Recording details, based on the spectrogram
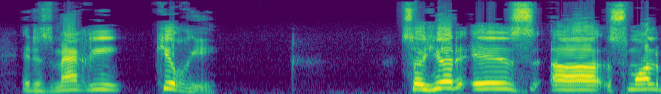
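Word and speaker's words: Marie Curie: is it is not R so R is pronounced in the gutal sound marii it is not Mar it is not curi it is Mari Ki so here is uh small bio which you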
